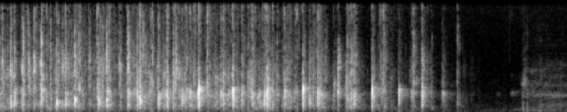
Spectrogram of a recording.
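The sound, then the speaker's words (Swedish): A crowd applauds for the Lord with dense, steady clapping for about four seconds, then the clapping thins out and stops, leaving faint background hiss. “Ge Herren, som är så god, en stor applåd nu.”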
